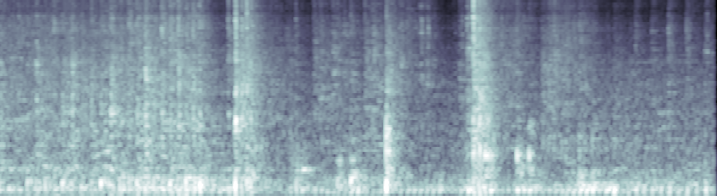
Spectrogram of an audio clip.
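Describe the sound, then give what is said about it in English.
A loud vintage racing car engine runs with a steady, throbbing low rumble, broken by a few sharp revving bursts, and voices faintly underneath. “To see the entire history of motorsport go past you is quite spectacular.”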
